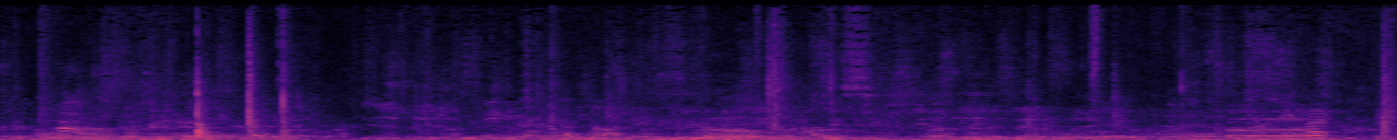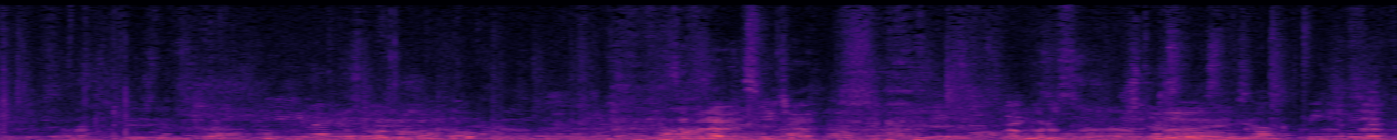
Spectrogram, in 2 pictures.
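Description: Playing cards tap and slide on a wooden table.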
